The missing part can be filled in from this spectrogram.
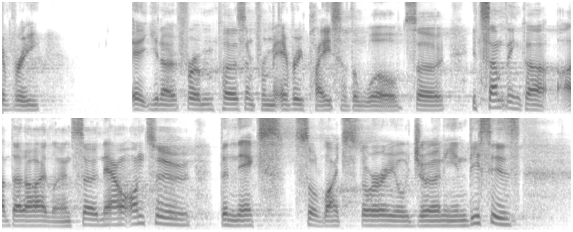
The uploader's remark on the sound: This was recorded at a Sydney Ideas event held on Monday 20 May at the University of Sydney.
